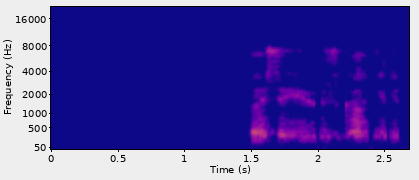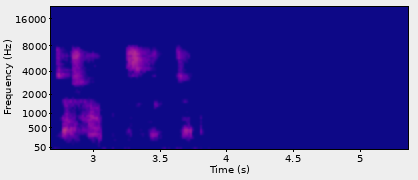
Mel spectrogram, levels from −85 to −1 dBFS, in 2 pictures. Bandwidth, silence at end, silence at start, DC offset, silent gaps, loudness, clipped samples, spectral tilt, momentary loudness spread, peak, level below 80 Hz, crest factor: 8.2 kHz; 1.65 s; 1.5 s; under 0.1%; 3.18-3.22 s, 3.57-3.61 s; -52 LUFS; under 0.1%; 0 dB/octave; 11 LU; -32 dBFS; under -90 dBFS; 26 dB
